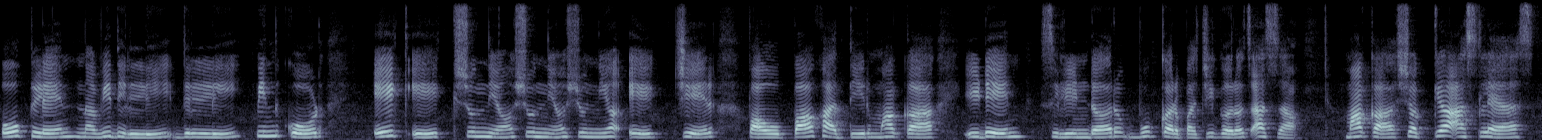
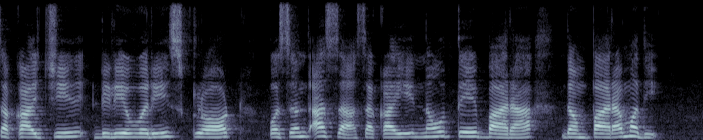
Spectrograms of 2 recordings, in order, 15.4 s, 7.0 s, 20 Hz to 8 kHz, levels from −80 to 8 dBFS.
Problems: none marked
